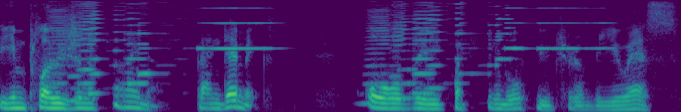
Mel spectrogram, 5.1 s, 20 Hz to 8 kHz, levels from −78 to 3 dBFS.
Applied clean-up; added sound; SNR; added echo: neural mask model RNNoise.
